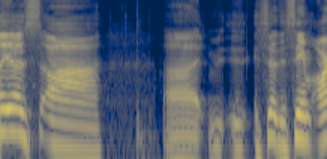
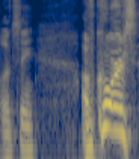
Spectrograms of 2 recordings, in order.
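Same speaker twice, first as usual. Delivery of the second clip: ordinary talk, nothing marked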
